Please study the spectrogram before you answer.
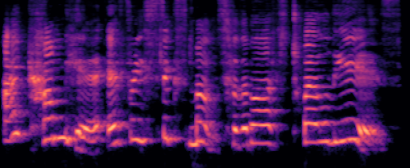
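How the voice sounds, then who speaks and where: An actress in a comedy radio play, playing an indignant, easily offended lady with a haughty, drawn-out delivery. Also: very high voice, very animated, bright, forceful tone, exaggerated voice. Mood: affronted. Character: indignant, easily offended female regular blood donor.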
